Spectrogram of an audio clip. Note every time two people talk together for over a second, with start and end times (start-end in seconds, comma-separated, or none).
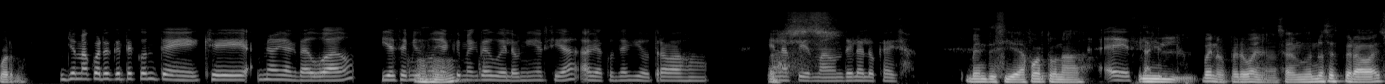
none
